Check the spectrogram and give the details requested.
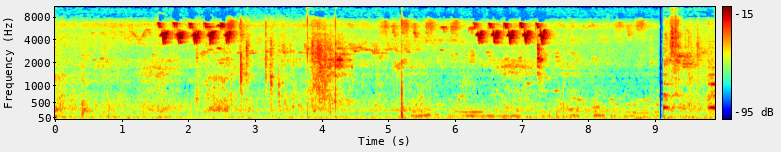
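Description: A small bird calling twice: each call is a quick run of about six short, high notes, a few seconds apart.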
